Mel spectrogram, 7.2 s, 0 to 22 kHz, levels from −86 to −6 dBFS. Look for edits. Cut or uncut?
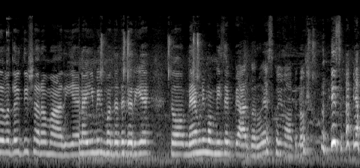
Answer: cut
